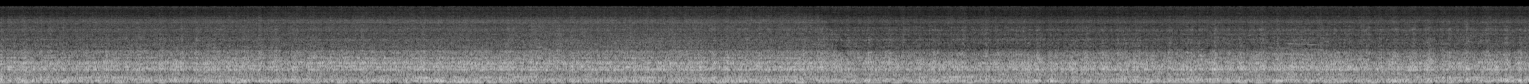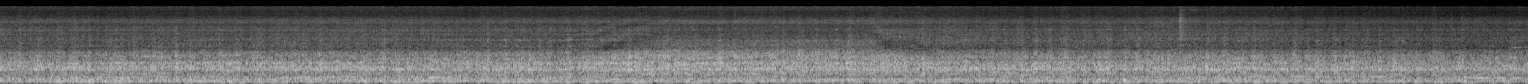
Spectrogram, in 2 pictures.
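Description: Used-oil stove burner running with a blue flame, making a loud, steady rushing noise. The noise grows a little brighter for a few seconds about two-thirds of the way through.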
